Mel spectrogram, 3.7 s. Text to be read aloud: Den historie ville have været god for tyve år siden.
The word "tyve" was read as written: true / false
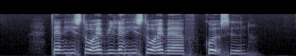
false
